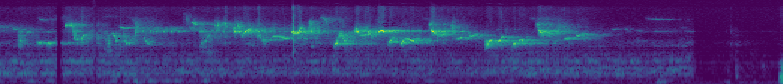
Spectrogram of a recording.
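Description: A Eurasian Blackcap gives a six-second rush of varied chattering warble that climbs into clear, high fluted notes. A steady low hum runs underneath.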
